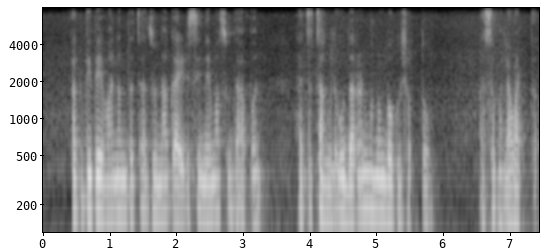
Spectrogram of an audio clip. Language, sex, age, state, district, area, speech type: Marathi, female, 45-60, Maharashtra, Satara, rural, spontaneous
